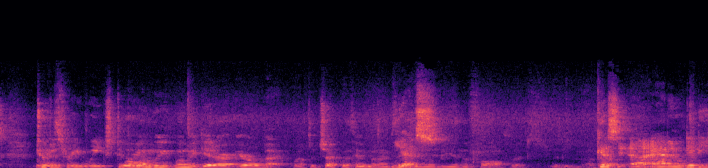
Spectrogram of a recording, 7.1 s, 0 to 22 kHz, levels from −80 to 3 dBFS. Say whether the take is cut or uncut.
cut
